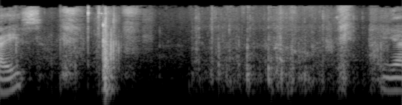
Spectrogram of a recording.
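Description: Fabric rustles as it is handled close by.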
